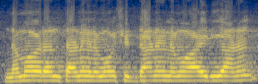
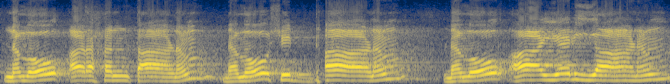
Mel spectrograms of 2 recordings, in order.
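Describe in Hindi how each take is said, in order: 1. यह कमज़ोर रूप से बोला गया है, बिना ज़ोर और लंबाई के। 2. यह ज़ोर से, पूरी ऊर्जा के साथ बोला गया है। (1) "कोई ज्यादा शक्ति नहीं बनेगी" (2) "ठीक ऊर्जा के साथ शक्ति के साथ हो"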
